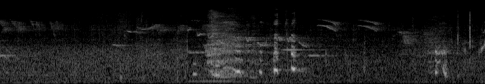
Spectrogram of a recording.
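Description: Birds calling and chirping in the trees, with short high chirps throughout and a louder run of varied calls about two seconds in.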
